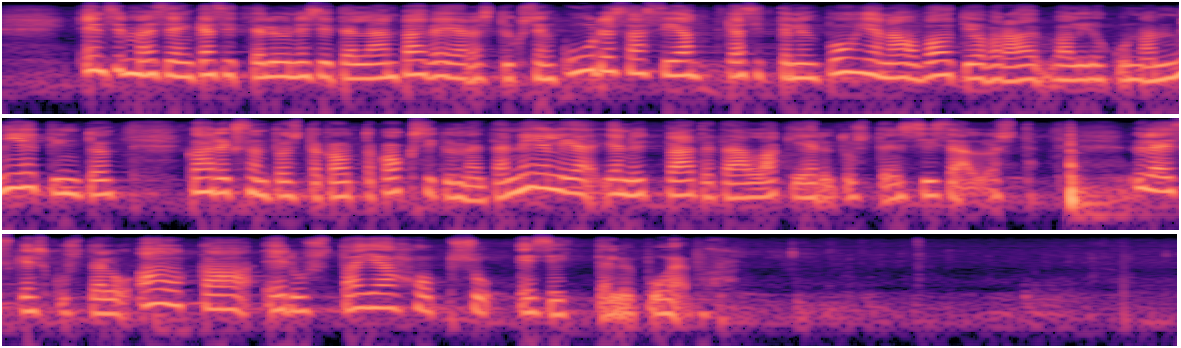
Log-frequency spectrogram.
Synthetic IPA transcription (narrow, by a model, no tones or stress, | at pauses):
ʔe̞nsimːæjse̞ːŋkæsit̪ːe̞lyːne̞sit̪e̞lːæːmpæjʋæjæɾjest̪ykse̞ŋkuːde̞sɑsiɑkæsit̪ːe̞lympo̞ɦjɑnɑoʋʋɑlt̪io̞ʋɑɾɑjʋɑlio̞kunːɑmːie̞t̪int̪økɑhde̞ksɑnt̪ojst̪ɑkɑwt̪ːɑkɑksikymːe̞nt̪æne̞ljæ̰jʔɑnyt̪pæːt̪e̞t̪æːlɑkiehdo̞t̪ust̪e̞nsisæ̰lːø̰st̪æ̥ʔyle̞jske̞skust̪e̞lṵʔɑlkɑːʔe̞dust̪ɑjɑho̞psue̞sit̪ːe̞̰ly̰puhḛʋuoro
